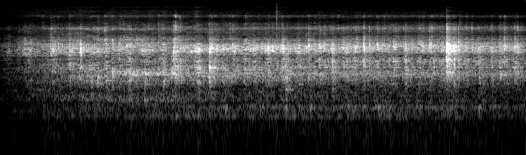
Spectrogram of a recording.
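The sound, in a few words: yagna fire ritual sound played by talking Bhagavad Gita device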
